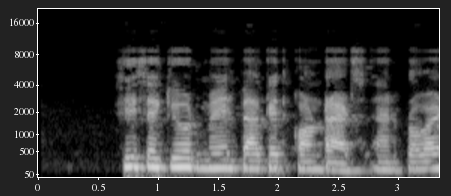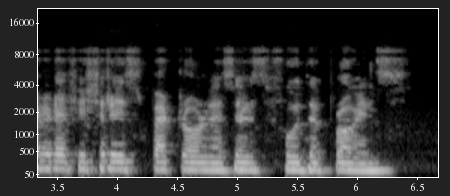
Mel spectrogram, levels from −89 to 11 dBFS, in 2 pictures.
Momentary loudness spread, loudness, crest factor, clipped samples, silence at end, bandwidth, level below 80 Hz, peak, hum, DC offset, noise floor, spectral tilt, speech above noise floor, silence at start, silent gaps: 9 LU; -19 LUFS; 18 dB; under 0.1%; 0.3 s; 9.6 kHz; -56 dBFS; -2 dBFS; none; under 0.1%; -68 dBFS; -6.5 dB/octave; 50 dB; 0.7 s; none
